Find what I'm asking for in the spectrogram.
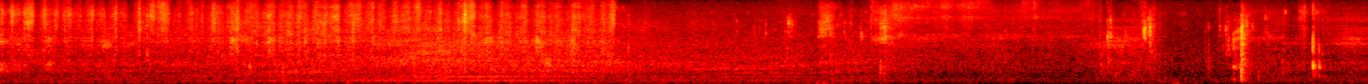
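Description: A small detailing brush with a rounded point scrubs inside the barrels of a car wheel, giving close, steady rubbing and bristle scraping that fades after a few seconds into quieter scattered scuffs and a few sharp knocks.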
